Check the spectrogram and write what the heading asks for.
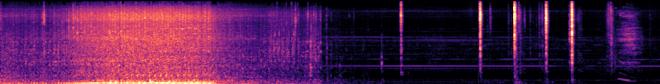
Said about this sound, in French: atterrissage. L'avion descend d'un coup et mon cœur reste en haut.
